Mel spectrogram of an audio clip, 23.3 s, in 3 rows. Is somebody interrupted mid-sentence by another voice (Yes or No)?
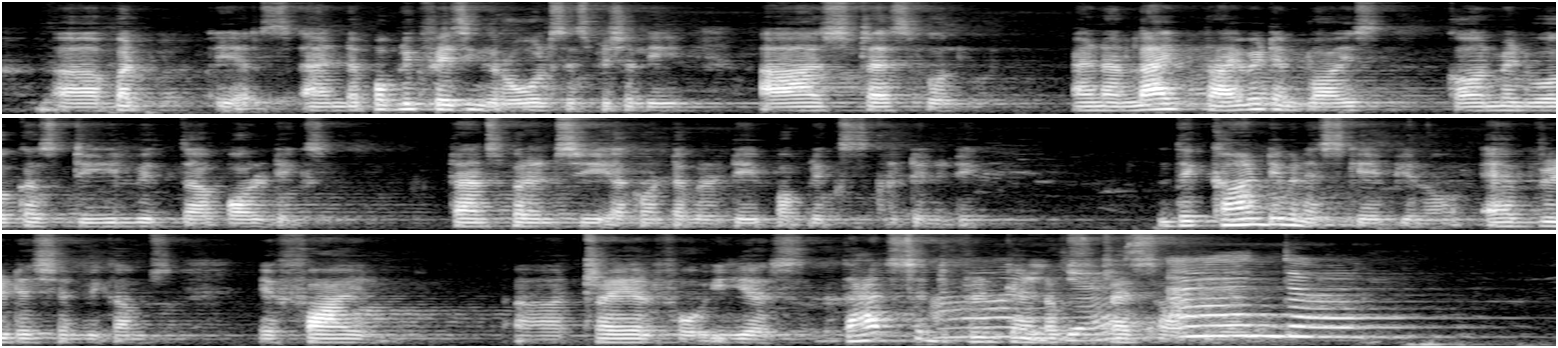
Yes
